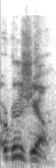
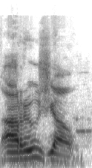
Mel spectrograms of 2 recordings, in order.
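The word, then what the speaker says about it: Araujo: Anton Ruggiero. 2nd and 12 for the Irish. And that name is spelled A-R-A-U-J-O, so it's Arugio.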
